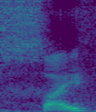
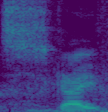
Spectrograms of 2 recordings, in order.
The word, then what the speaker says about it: scythe: know how to pronounce scythe and then misspelled it horribly so i knew someone who pronounced it skype and it's like no that's that's not how you pronounce it it's not a hard c ko you're pretty easy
